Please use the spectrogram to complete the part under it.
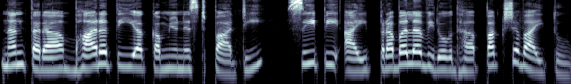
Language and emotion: Kannada, neutral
